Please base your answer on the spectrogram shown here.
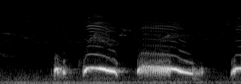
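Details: Close Spotted dove calling in top form, a lure to make other doves respond: a short coo, an arched note, then a long burry croo sliding downward, with another coo starting at the end.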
